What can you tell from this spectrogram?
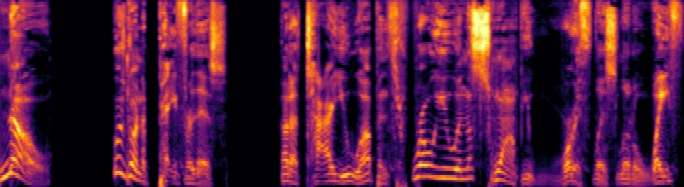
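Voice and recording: A man shouts in a put-on character voice at a medium pitch, swinging very widely up and down with a slightly husky edge and a fairly slow pace. The recording is very clean and dry, with a silent background and close sound with no echo.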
